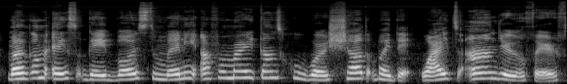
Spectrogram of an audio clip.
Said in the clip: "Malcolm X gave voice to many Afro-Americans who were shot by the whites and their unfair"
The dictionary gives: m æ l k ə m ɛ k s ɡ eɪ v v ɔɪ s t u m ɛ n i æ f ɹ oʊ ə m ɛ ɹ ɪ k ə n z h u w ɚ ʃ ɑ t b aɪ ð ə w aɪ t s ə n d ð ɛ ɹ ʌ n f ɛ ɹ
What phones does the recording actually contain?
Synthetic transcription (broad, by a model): m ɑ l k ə m ɛ k s ɡ eɪ v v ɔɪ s t u m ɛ n i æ f ɹ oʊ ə m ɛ ɹ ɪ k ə n s h u w ɚ ʃ ɑ t b aɪ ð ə w aɪ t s ə n d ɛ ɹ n f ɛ ɹ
